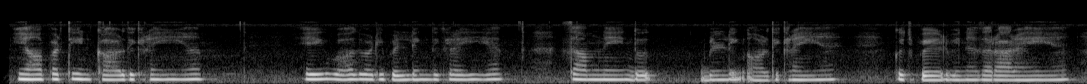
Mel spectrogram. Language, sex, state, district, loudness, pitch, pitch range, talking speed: Kumaoni, female, Uttarakhand, Tehri Garhwal, -19 LUFS, 225 Hz, 210-230 Hz, 155 wpm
